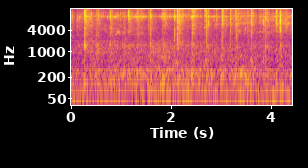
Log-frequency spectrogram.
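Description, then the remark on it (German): Rolling suitcases of passing people clatter by at Pankow station on a dull March morning, their wheels ticking in a quick, steady rhythm over a rumbling wash of outdoor background noise. “Menschen mit Rollkoffern klappern an mir vorbei keine Ahnung, wohin sie unterwegs sind.”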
